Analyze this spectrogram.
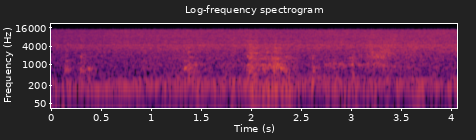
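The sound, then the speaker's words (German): A piece of veal for a schnitzel sizzles steadily in a frying pan in a restaurant kitchen, a dense crackling hiss with brief louder bursts of spitting fat, fairly quiet, with no voices. “In einer Pfanne brutzelt das Stück Kalbfleisch, das in ein paar Minuten als Schnitzel auf den Teller kommt.”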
